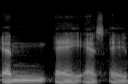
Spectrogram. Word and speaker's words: NASA: คำนี้อ่านอย่างไร ทุกอย่างเลย Like we don’t say 'N-A-S-A' but 'NASA'.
